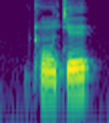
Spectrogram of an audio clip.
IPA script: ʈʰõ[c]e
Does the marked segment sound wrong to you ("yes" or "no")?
no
